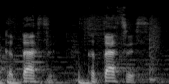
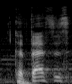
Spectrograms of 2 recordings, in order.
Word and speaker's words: cathexis: I'm sorry, cathesis. Cathesis is spelled C-A-T-H-E-X-I-S.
